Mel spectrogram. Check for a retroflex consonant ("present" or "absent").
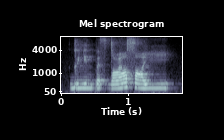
absent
